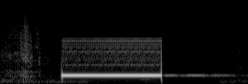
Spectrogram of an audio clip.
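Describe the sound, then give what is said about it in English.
A foreign telephone ring tone: one loud, steady buzzing tone at a low-mid pitch lasts about a second, then fades to a faint hum, with no talking. “That sounds like a foreign ring.”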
